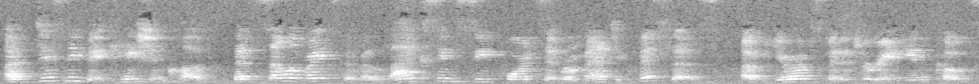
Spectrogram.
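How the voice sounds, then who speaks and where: Soft lobby-style announcement from a woman over a speaker. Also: fairly high pitch, normal speed, hardly any pauses. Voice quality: calm, polished, gently welcoming. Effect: cabin loudspeaker playback. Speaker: recorded announcer. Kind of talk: soft recorded welcome announcement. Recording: echoey loudspeaker heard from far off with background hum.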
